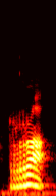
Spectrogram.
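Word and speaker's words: ر: writing Dal and ra so ra there's a nice role to it you have to make the r a bit more powerful the next row which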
